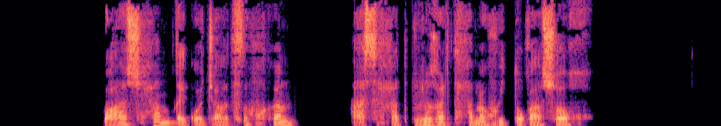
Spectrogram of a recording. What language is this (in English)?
Kabardian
